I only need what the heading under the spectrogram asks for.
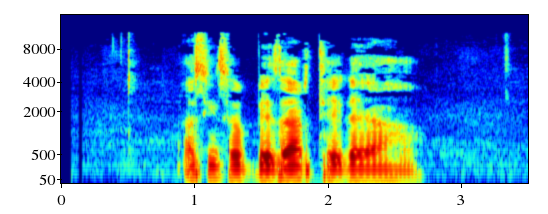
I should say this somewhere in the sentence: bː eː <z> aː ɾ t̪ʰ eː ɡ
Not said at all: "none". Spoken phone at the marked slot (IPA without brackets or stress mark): z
